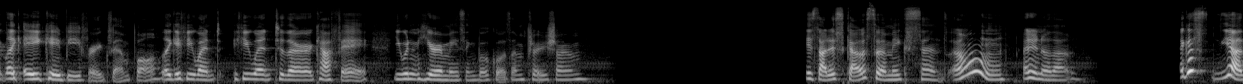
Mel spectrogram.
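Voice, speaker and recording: Young woman, streamer, slightly high pitch, casual chat, frequent laughs. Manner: chatty, laughs often, many fillers and restarts. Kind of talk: casual chat reading viewer comments.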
